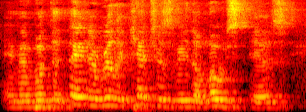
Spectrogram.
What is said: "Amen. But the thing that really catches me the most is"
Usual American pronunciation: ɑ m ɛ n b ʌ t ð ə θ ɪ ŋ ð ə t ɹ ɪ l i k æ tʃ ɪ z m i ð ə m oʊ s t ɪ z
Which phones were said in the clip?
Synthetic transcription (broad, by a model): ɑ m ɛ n b ʌ t ð ə θ ɪ ŋ ð ə t ɹ ɪ l i k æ tʃ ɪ z m i ð ə m oʊ s t ɪ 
